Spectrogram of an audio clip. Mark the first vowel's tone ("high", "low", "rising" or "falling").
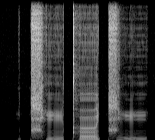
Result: low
